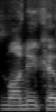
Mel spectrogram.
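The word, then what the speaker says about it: Mānuka: The Moldy tribes, it is Manuka with a macron across the A, hence A as opposed to A, Manuka.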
